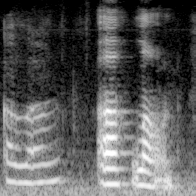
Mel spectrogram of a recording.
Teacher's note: So we hear that schwa at the start.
